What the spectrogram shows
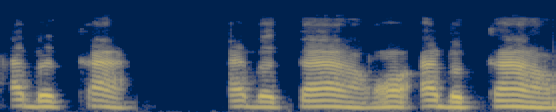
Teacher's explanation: ada angin sedikit ketika mengucapkan huruf Kaf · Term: hams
